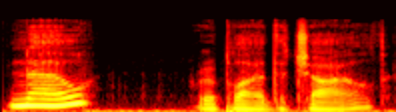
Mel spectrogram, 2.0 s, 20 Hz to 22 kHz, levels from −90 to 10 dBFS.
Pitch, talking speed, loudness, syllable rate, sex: 145 Hz, 120 wpm, -16 LUFS, 3.5 syllables/s, male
